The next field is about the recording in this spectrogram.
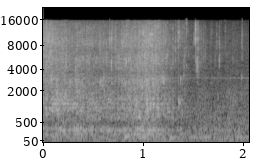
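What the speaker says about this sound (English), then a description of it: "I empty my sink out" Water rushes loudly out of a kitchen sink as it drains, a continuous gurgling flow close up that tapers slightly at the end.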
